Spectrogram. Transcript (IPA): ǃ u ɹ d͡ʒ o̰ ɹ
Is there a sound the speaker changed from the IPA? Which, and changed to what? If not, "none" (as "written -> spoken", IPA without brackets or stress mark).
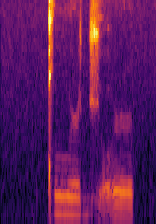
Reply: none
